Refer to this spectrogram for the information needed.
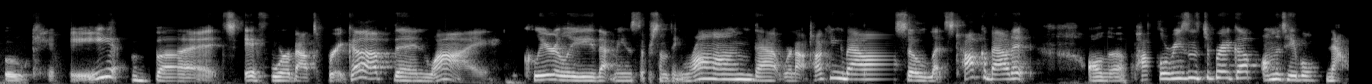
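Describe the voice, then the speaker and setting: A woman's voice: medium pitch, big pitch swings, unhurried, a bit bright. A woman in her thirties acting a frank young woman at a screenplay table read. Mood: pressing. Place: plain indoor room, video call.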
